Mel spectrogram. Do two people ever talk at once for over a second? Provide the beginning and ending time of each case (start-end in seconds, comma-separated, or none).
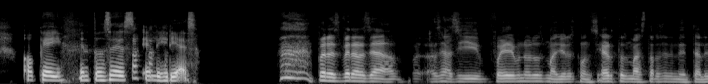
none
